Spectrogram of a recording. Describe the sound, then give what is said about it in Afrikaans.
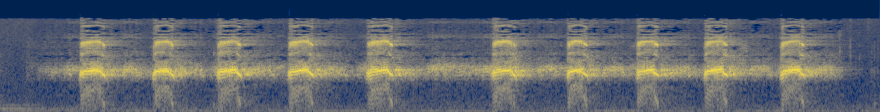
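Raucous toads of a single species give a honking call that repeats about ten times in a steady, evenly spaced rhythm, each note a loud, rasping burst, with no talking. “Ek speel ook net so die klank wat hulle maak hierdie lawaai skurwe paddas sodat julle dan kan hoor hoekom hulle so genoem word.”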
